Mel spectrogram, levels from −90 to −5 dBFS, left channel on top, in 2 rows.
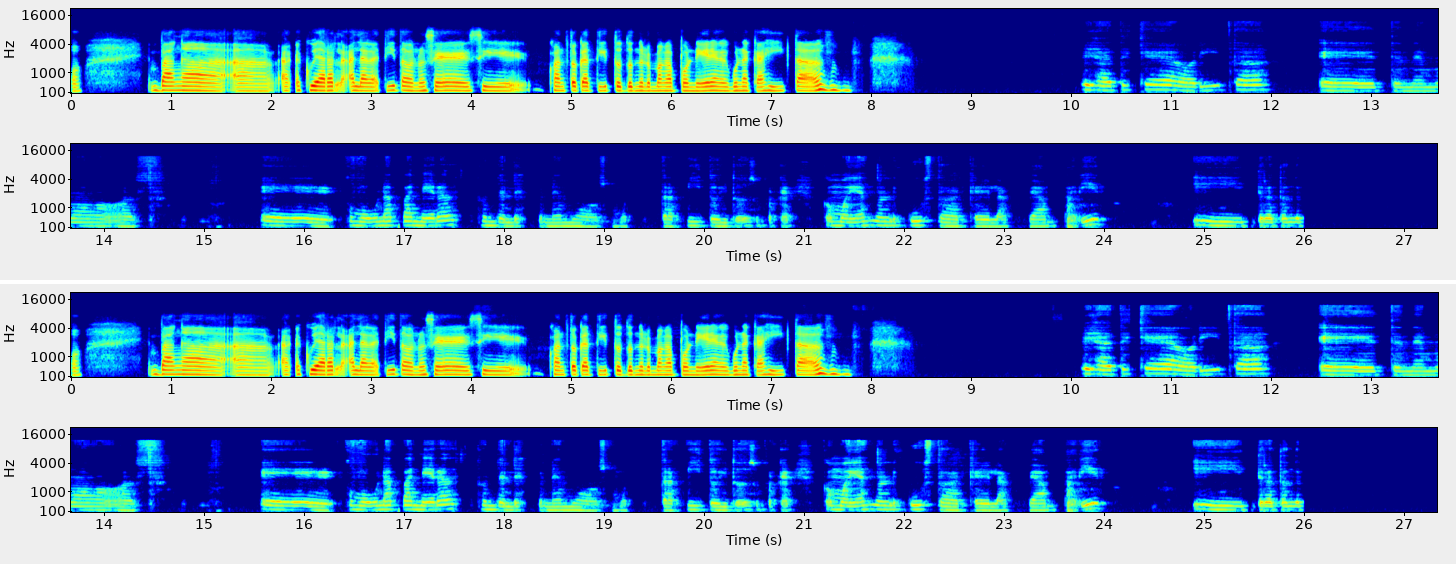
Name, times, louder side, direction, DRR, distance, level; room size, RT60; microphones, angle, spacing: voice 1, 0.0-8.3, left 1 dB, 10° left, 0.5 m, -23 dB
voice 2, 10.1-12.0 12.5-14.6 15.6-19.3 19.6-24.0 24.9-26.0, right 2 dB, 50° right, 3.5 m, -39 dB
head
